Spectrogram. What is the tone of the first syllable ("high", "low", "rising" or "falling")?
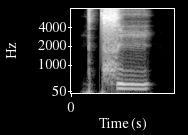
high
